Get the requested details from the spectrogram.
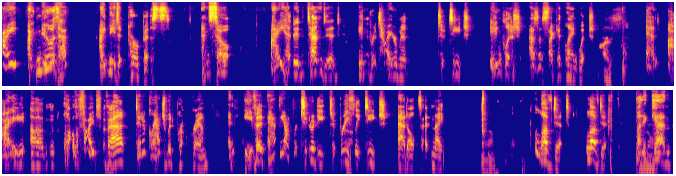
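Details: Adult woman with a chronic voice disorder, treated with Botox injections into the vocal cords every three months; dysphonia.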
